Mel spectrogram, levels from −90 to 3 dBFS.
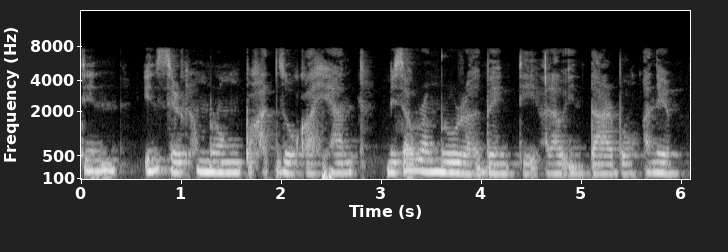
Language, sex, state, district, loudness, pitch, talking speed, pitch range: Mizo, female, Mizoram, Aizawl, -16 LUFS, 180 Hz, 165 wpm, 170-195 Hz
